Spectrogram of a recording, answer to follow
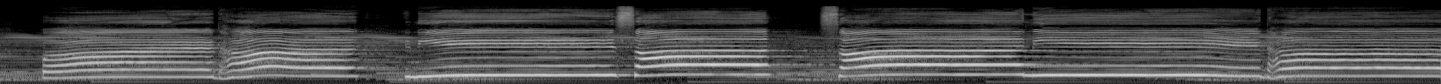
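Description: A voice sings the Bilawal thaat (all shuddha swaras) in sargam, one held note after another of about one to two seconds each, rising to the upper Sa and turning back down. A low drone-like accompaniment sounds beneath it.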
